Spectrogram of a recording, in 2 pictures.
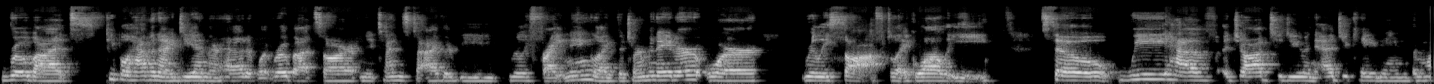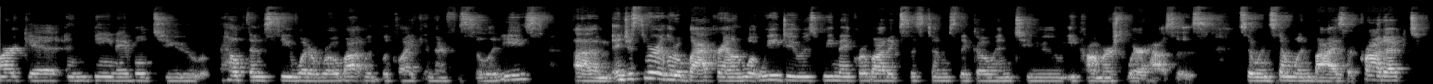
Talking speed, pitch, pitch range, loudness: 170 wpm, 175 Hz, 165-190 Hz, -18 LUFS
